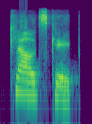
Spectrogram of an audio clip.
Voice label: "cloudscape", Indian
